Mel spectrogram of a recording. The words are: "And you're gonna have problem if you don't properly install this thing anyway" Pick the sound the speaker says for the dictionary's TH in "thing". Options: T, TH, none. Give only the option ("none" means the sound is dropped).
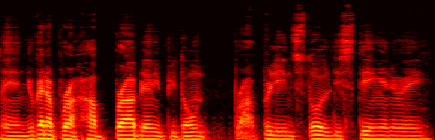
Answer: T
